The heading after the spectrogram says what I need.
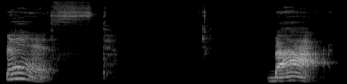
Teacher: b is voiced so activate your vocal chords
